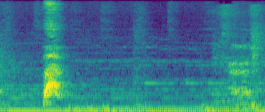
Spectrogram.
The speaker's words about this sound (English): and then the dogs bark.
